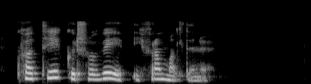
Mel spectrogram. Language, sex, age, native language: Icelandic, female, 20-29, Icelandic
